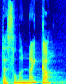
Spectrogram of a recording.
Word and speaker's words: Thessalonica: Thessalonica. Did I say that right? – Thessalonica? – Thessalonica. There you go.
